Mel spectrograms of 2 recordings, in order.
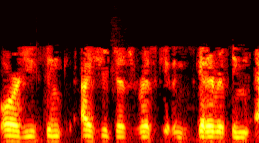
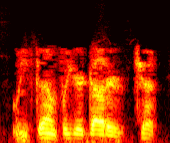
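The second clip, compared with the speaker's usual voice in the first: put-on ghoul character voice, lower pitch; 3 semitones lower than usual. Doing an impersonation for the hosts after saying here goes: Beetlejuice impression. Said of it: "a pretty good impersonation".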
